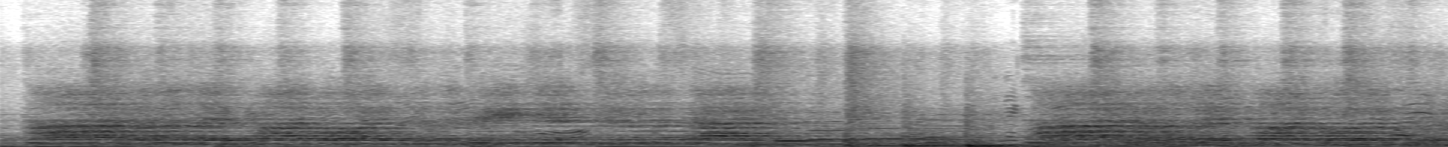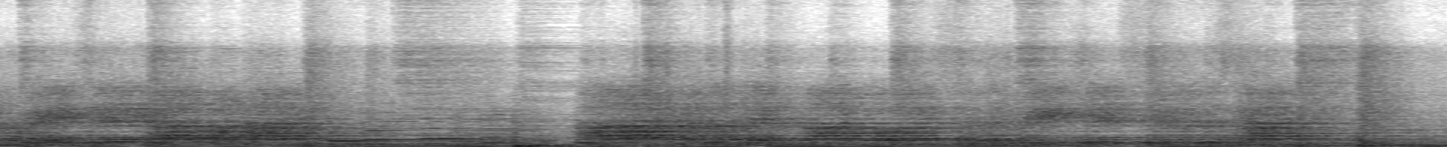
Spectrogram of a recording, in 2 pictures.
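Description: Large youth choir singing a gospel-style song in full harmony, with piano and drum-kit accompaniment keeping a steady beat.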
